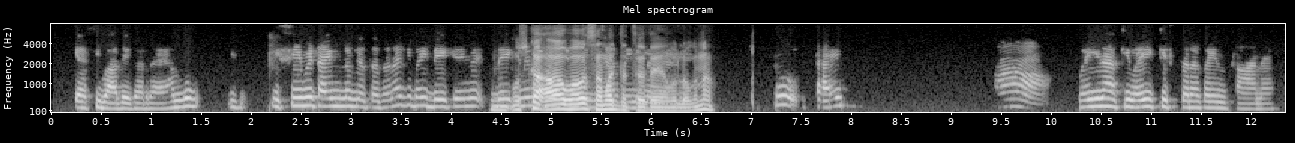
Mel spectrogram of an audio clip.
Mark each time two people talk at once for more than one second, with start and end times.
4.6-6.5

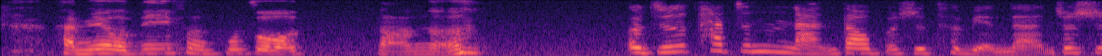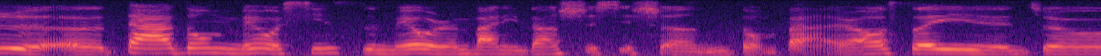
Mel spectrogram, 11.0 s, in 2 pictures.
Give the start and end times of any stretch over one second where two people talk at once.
none

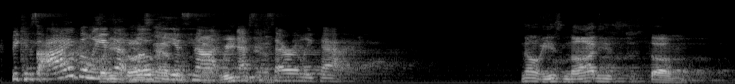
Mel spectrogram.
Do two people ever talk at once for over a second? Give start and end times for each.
1.0-2.6

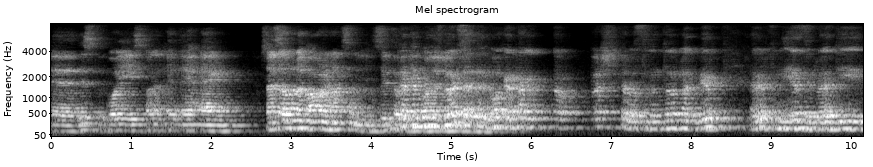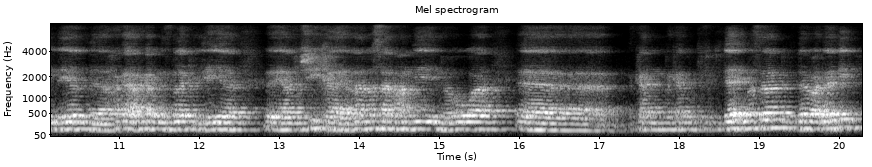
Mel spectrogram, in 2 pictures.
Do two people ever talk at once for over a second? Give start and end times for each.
4.2-5.4

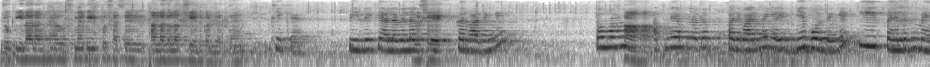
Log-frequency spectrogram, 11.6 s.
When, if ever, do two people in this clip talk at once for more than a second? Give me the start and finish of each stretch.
none

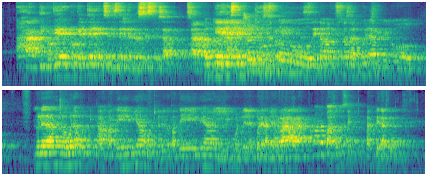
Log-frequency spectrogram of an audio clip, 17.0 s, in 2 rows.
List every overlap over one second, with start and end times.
4.0-7.5

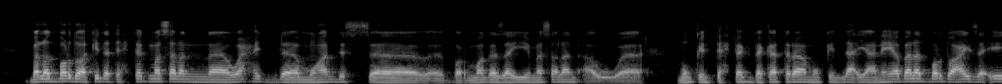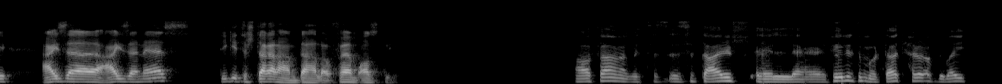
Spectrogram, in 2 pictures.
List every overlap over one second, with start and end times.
none

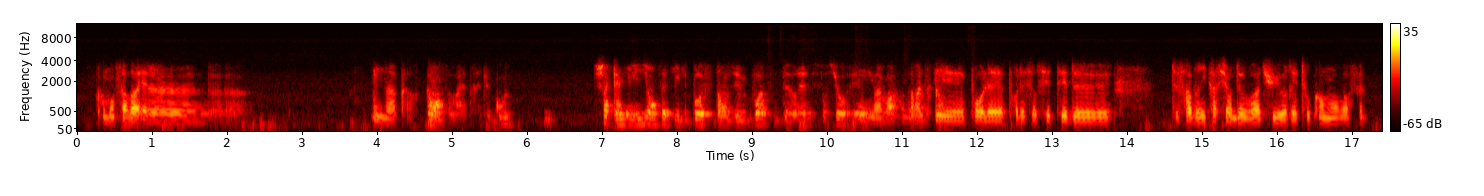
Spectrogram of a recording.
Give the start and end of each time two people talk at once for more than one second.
10.4-11.6

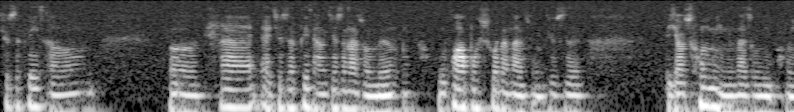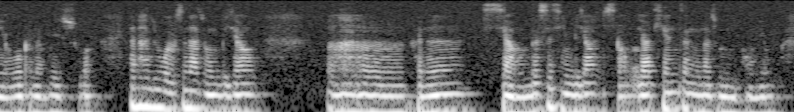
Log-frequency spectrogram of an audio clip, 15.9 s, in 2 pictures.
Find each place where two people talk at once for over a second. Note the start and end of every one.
none

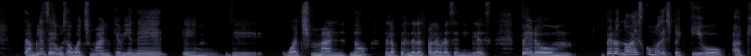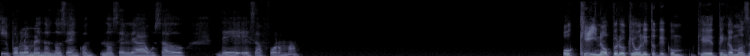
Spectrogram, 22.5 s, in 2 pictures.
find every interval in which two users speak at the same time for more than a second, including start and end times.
none

